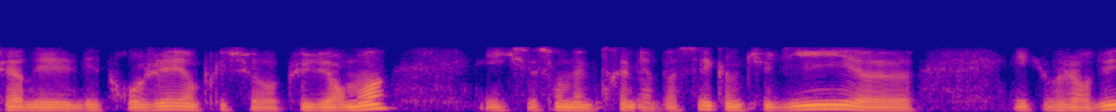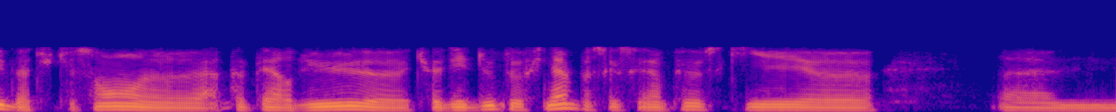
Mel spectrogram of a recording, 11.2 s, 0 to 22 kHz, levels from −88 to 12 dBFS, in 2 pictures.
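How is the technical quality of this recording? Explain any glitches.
The technical quality is limited by low-rate speech coding, and there are two brief dropouts.

Throughout, the speech carries G.729 codec damage. The sound points to 8 kbit/s G.729A coding. It rebuilds the voice from a vocal tract model and a few pulses per frame, and it passes nothing above 4 kHz. The result is plainly rough, synthetic and band-limited.

There are two packet-loss glitches, concealed by the speech codec. They fall at 3.17 to 3.27 s and at 8.07 to 8.12 s, covering about 10 ms and 30 ms of lost audio. The decoder filled each gap by extending its last pitch and filter at falling gain. You hear a short buzzy or noisy smear, then weakened speech while it recovers.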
